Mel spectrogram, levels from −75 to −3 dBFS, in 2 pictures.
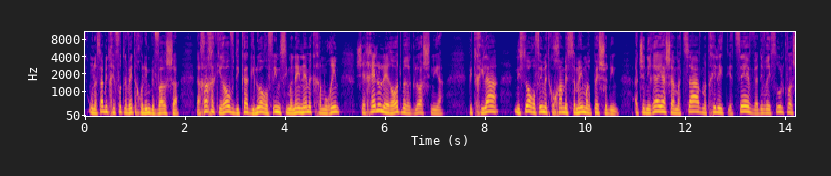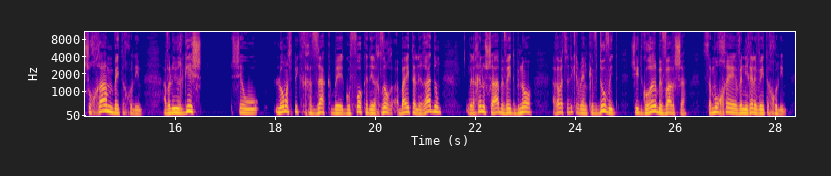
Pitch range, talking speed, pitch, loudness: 145-180 Hz, 140 wpm, 155 Hz, -18 LUFS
